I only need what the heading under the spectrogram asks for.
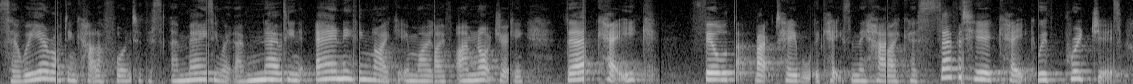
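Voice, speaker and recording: A woman's voice: fairly high pitch, brisk, hardly any pauses, a little mellow. A middle-aged English woman giving a personal testimony in a church, telling a rambling, emotional story that at times chokes with tears. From England. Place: church hall. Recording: long hall reverb, faint background noise.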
